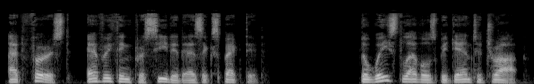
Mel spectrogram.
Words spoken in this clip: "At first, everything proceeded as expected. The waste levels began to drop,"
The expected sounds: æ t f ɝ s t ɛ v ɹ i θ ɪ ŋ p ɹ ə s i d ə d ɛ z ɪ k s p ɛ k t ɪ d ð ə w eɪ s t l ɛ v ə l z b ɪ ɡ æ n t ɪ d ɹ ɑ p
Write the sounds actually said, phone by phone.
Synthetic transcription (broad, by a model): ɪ t f ɝ s t ɛ v ɹ i θ ɪ ŋ p ɹ ə s i d ə d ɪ z ɪ k s p ɛ k t ɪ d ð ə w eɪ s t l ɛ v l z b ɪ ɡ æ n t ɪ d ɹ ɑ p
